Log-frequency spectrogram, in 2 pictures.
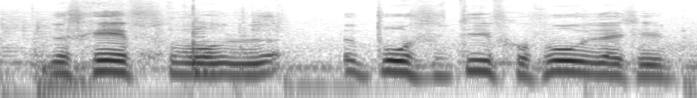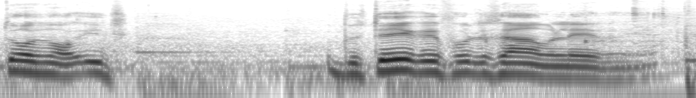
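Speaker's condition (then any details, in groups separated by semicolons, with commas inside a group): Acquired brain injury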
